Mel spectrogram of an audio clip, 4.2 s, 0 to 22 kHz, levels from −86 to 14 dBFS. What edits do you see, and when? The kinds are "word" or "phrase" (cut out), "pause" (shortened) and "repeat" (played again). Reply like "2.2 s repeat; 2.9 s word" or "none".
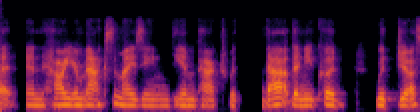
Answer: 2.9 s word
